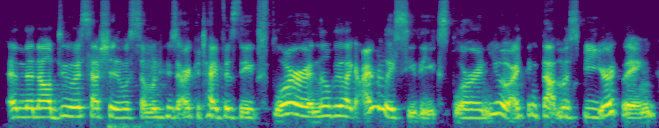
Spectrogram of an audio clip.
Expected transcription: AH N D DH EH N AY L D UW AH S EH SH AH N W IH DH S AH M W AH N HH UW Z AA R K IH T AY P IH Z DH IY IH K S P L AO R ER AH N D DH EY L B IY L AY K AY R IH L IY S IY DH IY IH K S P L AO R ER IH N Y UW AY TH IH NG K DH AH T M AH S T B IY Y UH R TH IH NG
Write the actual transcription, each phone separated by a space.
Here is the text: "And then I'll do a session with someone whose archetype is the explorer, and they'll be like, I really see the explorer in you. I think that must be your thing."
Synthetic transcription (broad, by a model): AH N DH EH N AY L D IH AH S EH SH AH N W IH DH S AH M W AH N HH UW Z AA R K IH T AY P IH Z DH IY IH K S P L AO R ER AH N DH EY L B IY L AY K AY R IH L IY S IY DH IY IH K S P L AO R ER IH N Y UW AY TH IH NG K DH AH T M AH S T B IY Y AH R TH IH NG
